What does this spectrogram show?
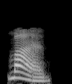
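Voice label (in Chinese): "漫" Mandarin Chinese; hsk; chinese-flashcards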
